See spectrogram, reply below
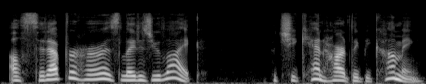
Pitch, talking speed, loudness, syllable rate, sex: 200 Hz, 225 wpm, -19 LUFS, 5.2 syllables/s, female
